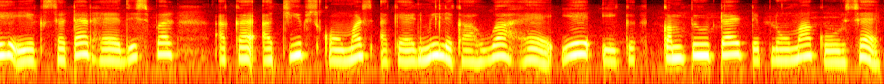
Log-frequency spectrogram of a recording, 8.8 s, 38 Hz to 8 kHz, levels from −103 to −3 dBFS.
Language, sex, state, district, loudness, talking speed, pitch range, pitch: Hindi, female, Chhattisgarh, Kabirdham, -15 LUFS, 120 wpm, 170-235 Hz, 190 Hz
